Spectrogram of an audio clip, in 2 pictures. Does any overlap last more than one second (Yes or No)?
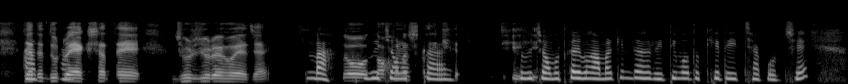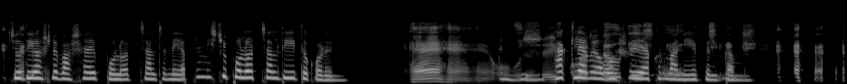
Yes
